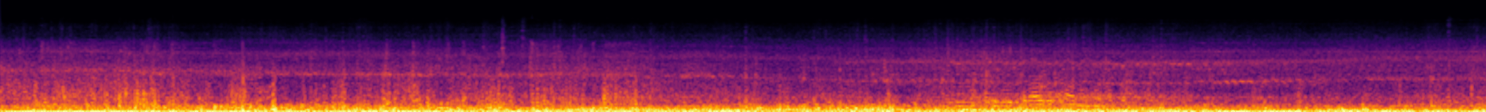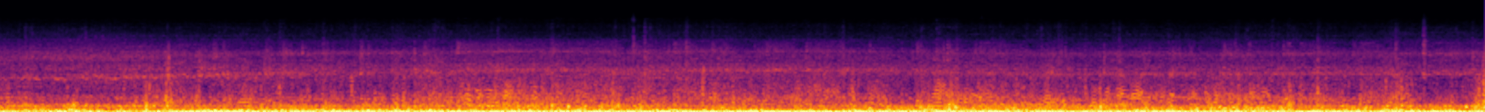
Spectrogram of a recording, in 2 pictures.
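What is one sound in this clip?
Tyres crunch and rattle over loose gravel.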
